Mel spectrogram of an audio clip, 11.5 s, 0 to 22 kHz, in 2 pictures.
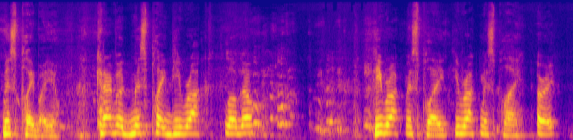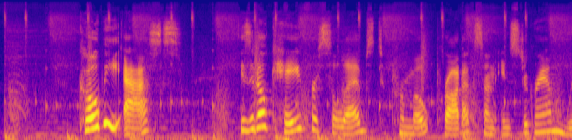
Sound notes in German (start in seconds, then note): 1.9 Lachen; 6.6 Voice-over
